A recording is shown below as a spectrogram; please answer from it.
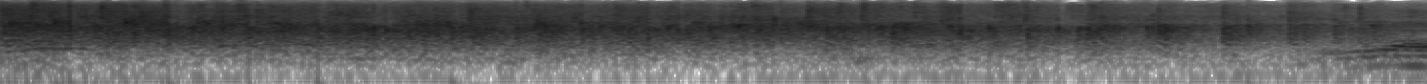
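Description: An audience at a Korean worldview lecture breaks into dense, sustained applause that is loud and close, steady throughout before tapering slightly as a voice begins at the end.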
